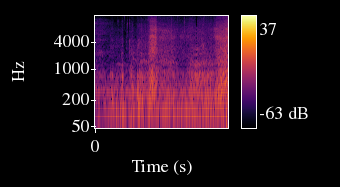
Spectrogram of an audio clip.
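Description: A man breathing between sentences: a short breath about a second in and another just before the end, over a faint steady hum.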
